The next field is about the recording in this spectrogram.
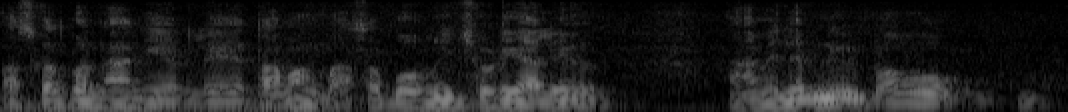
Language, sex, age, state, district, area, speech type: Nepali, male, 60+, West Bengal, Kalimpong, rural, spontaneous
